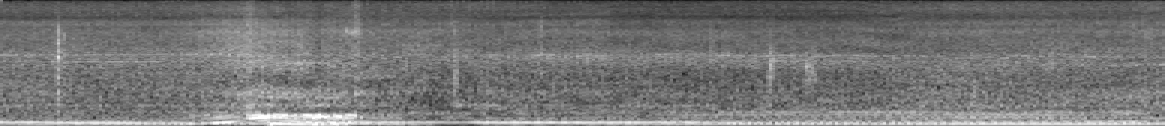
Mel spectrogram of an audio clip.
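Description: Ferrari supercar engine idling, revved up and straight back down once about a second and a half in, then running steadily with its note slowly climbing as the car moves off.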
